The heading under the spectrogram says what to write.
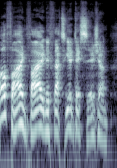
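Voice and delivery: attempted Scottish accent. Retelling how a man judged your cooking, in an attempted Scottish accent. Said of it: "I was going to do a Scottish accent then".

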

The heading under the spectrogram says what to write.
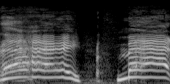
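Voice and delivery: put-on very high yell with long drawn-out "hey". Retelling calling the niece's dad in from the bathroom, retold yelling. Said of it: "And I start yelling".

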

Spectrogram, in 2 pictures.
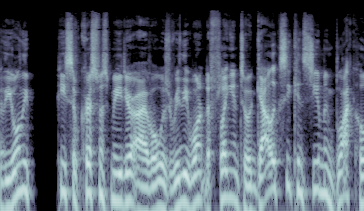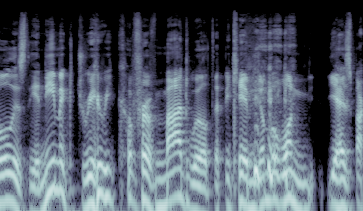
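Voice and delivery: plain

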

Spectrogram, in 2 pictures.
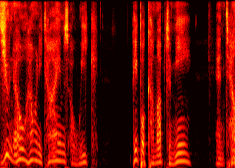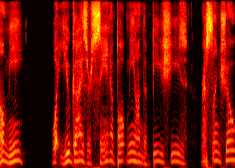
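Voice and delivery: mock-whispered promo-style voice, quiet and hushed. Retelling what a man who cuts promos said to him, imitating his quiet whisper. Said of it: "In that quiet whisper that he does".

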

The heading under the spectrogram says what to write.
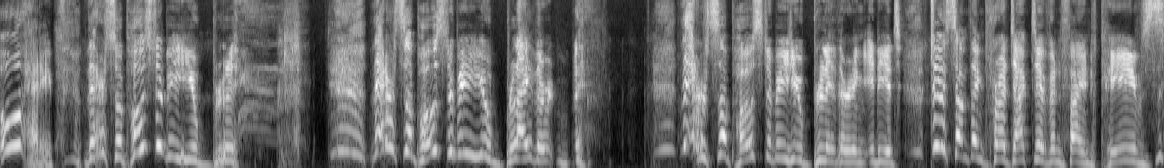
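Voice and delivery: very high, sharp snapping scolding tone. Retelling an audiobook scene, McGonagall snapping back: McGonagall snapping back. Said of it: "McGonagall snaps back instantly with".

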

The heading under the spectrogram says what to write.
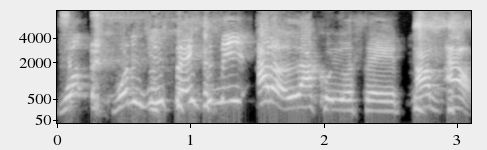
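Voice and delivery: loud high shout. Acting out her exit from the situation, mock shouting. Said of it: "You don't have to shout".

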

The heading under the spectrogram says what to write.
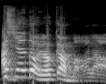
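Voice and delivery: loud, harsh and fierce delivery. Retelling what a scooter shop worker asked: imitating a fierce, harsh tone. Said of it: "就很凶".

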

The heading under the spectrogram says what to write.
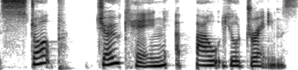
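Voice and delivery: really serious, slow voice. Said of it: "Mel got really serious".

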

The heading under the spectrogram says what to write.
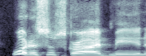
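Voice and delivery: put-on very high-pitched old-timer, old man voice. Imitating Scott doing his usual old man impression: Scott's old man voice. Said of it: "old man impression".

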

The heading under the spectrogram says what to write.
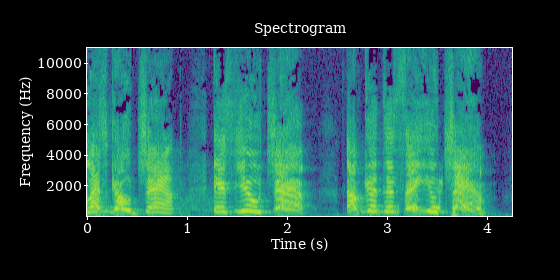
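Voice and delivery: very high, hyped-up voice, pitched way up. Retelling a boxer running up and greeting him: Shannon Briggs impression. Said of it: "he ran up on me, and he said".

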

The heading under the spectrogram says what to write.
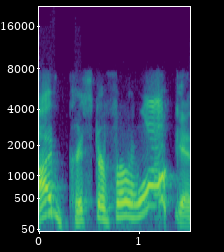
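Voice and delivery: puppet-like voice. Introducing oneself in a Muppet-like Christopher Walken impression. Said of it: "like a Muppet version of Christopher Walken".

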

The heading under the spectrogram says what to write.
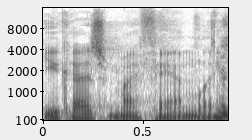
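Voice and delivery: muttered under breath. Retelling a man talking to two of his workers in the car, muttered under his breath. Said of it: "he mutters under his breath".

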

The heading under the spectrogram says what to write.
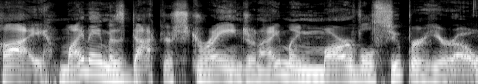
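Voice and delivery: slightly off put-on American accent. Imitating an actor's almost-right attempt at an American accent: Benedict Cumberbatch's slightly off American accent. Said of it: "someone like Benedict Cumberbatch trying to do an American accent".

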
